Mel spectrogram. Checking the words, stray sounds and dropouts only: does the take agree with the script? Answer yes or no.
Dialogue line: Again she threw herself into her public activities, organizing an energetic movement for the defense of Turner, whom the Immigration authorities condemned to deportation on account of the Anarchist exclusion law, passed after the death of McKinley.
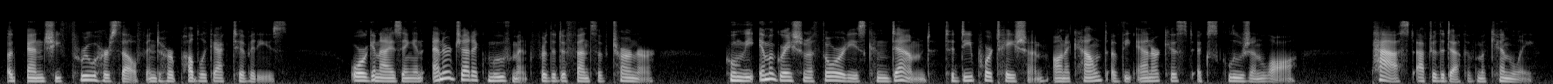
no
